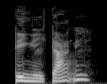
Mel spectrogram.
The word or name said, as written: dingeldangel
